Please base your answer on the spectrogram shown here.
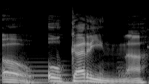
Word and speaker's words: ocarina: In Italian, it is absolutely pronounced with an ocarina.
